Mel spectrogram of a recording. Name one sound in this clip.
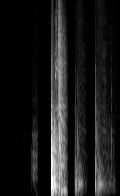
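A wooden door shuts with a knock.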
